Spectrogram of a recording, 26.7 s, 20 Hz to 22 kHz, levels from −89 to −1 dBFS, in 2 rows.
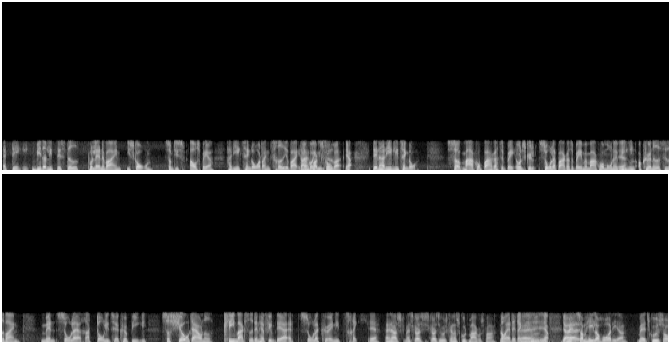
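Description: Faint echo leak at 0.10, 0.36, 1.02, 1.50, 2.37 and 2.81 s: a delayed copy of the speech about 284 ms late, likely from incomplete far-end echo cancellation, loudest near 1.50 s, over band-limited telephone-quality audio.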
